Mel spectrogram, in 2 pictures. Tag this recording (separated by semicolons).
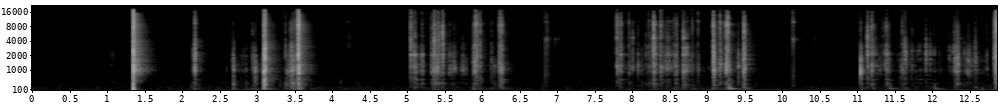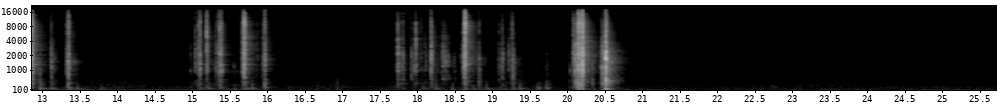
30-06; marksman; dryfire; rack; click; rifle; ammunition; indoors; gunfight; shot; load; ammo; war; spring; bolt; sniper; reload; WW2; gun; cartridges; firearm; Weapon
